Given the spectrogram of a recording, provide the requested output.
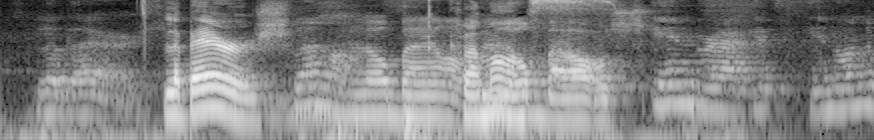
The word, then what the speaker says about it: L'Auberge: so we wanted to blend so it's called Laberge in Brackets in on the Prairie right right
